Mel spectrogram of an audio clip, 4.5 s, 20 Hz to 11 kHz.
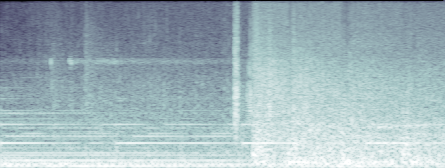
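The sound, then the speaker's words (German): Sudden boom of a seismic airgun, a sound cannon used in the search for mineral resources: one sharp blast midway through, followed by a sustained rushing wash over a steady low drone. “Das ist eine Schallkanone. Mit bis zu 260 Dezibel ist sie eines der lautesten menschengemachten Geräusche. Unternehmen nutzen sie auf der Suche nach Bodenschätzen.”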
